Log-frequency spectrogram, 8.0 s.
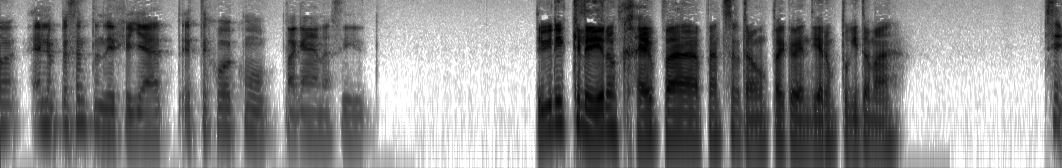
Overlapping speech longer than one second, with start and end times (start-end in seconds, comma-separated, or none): none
